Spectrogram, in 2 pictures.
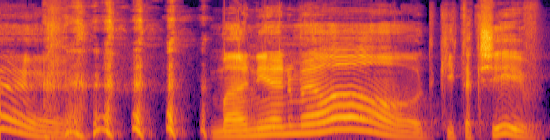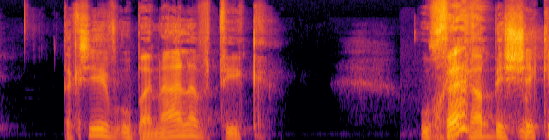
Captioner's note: laughter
